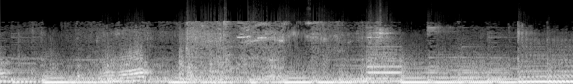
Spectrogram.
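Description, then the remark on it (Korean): A city bus engine drones loudly and steadily, its low hum rising in pitch as it accelerates, then settling into a constant rumble with faint rattles throughout, as the driver makes the last loop of the day. “이번 한 바퀴만 돌면 오늘은 끝입니다. 하루 종일 버스 운전을 해서”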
